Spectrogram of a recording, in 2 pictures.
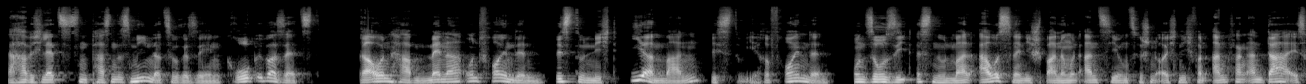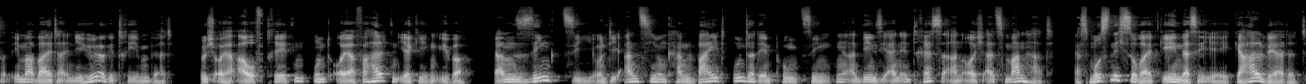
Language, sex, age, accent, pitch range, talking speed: German, male, 30-49, German, 95-125 Hz, 215 wpm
